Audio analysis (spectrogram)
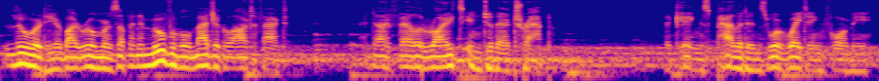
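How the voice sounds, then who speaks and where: A proud, trapped sorcerer, voiced by a man, who speaks in a very deep, unhurried voice. He orders and bargains in the same haughty tone. Music runs under him. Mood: aggrieved. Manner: imperious, bargaining. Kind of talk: audio drama acting. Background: background music.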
